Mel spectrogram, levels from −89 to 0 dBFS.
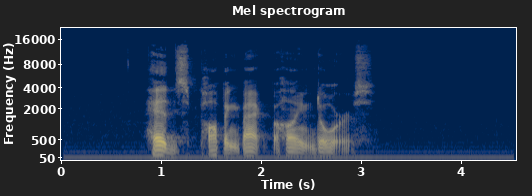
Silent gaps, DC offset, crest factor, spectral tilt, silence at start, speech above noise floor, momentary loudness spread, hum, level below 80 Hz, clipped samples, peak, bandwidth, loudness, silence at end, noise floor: none; under 0.1%; 24 dB; -4 dB/octave; 0.85 s; 34 dB; 15 LU; none; -64 dBFS; under 0.1%; -10 dBFS; 14 kHz; -33 LUFS; 1.45 s; -67 dBFS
